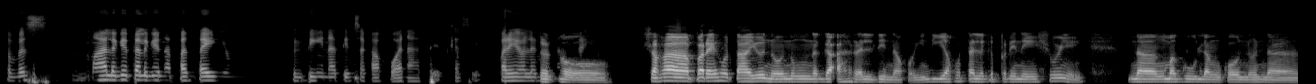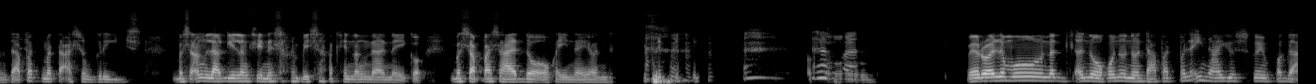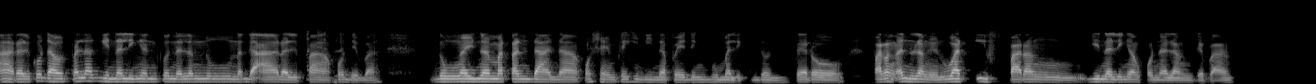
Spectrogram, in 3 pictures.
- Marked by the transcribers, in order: other background noise; static; chuckle; laughing while speaking: "Tama"; laugh; distorted speech
- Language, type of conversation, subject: Filipino, unstructured, Ano ang pinakamahalagang aral na natutunan mo mula sa iyong mga magulang?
